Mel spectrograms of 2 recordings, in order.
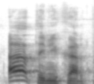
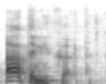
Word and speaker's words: Atomic Heart: Правильно говорить Atomic Heart, потому что слово атом, внимание, блин, пришло с греческого языка. И ударение на буквочку А там ставилось. Поэтому Atomic Heart, Atomic Heart.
